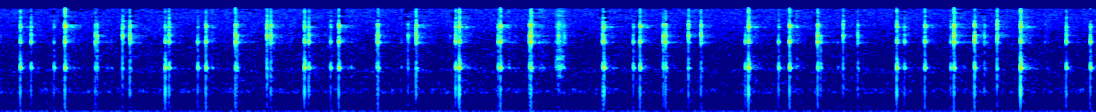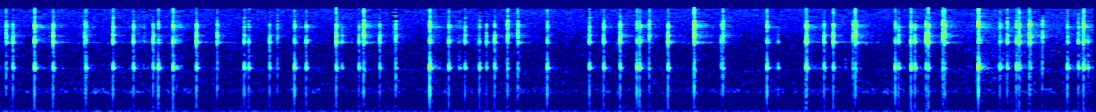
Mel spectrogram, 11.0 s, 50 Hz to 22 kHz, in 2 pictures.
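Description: A ceramic coaster from Camano Island, Washington, decorated with orcas, is tapped and scratched in quick, irregular strokes. The sharp, short clicks carry a bright ring near 1.9 kHz over a faint, steady low hum.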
